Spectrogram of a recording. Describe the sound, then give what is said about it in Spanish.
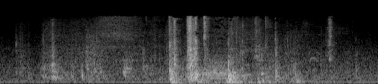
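A van's sliding door rolls open with a mechanical rumble and clunk, loudest in a burst midway, without any voices. “Burke abre la puerta de la furgoneta.”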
